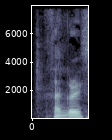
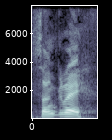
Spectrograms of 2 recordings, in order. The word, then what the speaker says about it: Sangre: I think we did the Google pronunciation thing beforehand, and I think it's Sangre. Sangre. – Sangre.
